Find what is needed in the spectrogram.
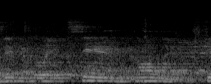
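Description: Indistinct voices of spectators and players chattering in a gymnasium during a break between volleyball points.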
